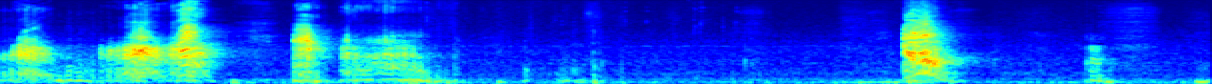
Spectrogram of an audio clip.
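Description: English bulldog puppy growling in several bursts during the first two seconds, then giving one short, sharp bark a little past halfway, as it wrestles with its plush dog bed.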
